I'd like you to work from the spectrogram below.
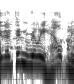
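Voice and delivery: high, pleading, half-laughing complaint; exasperated protest. Retold or imitated. Retelling the call to the club guy, amused exasperated protest. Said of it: "I love how you say that".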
